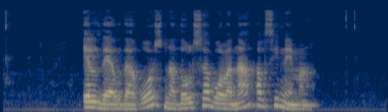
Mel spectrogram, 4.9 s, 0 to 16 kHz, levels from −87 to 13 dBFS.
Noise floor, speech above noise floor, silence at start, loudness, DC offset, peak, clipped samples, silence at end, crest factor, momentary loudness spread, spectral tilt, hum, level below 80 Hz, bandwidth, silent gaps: -61 dBFS; 37 dB; 1.05 s; -25 LUFS; under 0.1%; -6 dBFS; under 0.1%; 0.9 s; 20 dB; 7 LU; -6 dB/octave; none; -60 dBFS; 11.5 kHz; none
